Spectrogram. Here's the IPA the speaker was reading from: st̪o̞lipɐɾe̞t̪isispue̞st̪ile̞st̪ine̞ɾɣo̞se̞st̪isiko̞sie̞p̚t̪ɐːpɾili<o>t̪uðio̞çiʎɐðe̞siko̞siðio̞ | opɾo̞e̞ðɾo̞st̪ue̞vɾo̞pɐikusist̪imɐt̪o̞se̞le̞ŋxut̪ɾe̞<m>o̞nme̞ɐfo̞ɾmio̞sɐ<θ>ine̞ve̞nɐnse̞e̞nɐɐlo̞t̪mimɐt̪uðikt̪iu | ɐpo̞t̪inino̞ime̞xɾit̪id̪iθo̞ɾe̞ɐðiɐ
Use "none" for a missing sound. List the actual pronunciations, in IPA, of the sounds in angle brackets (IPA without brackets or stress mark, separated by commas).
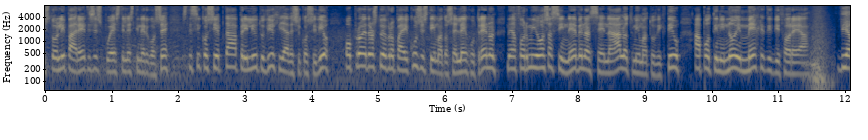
u, n, s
